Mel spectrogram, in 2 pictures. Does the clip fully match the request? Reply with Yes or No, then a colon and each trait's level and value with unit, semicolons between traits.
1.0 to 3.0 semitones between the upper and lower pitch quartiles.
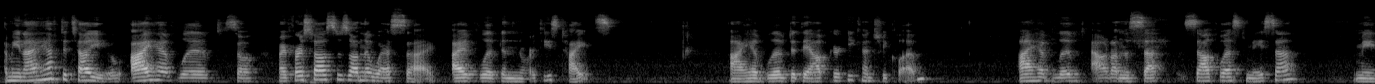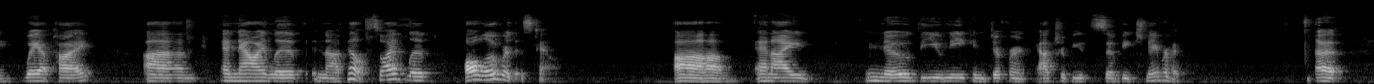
Yes: narrow, 2.6 semitones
